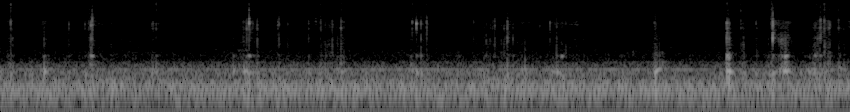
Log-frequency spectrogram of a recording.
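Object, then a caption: Plastic screw cap on a water bottle. Fingertips tap and click on the white plastic screw cap of a small, partly full, clear plastic water bottle with a green label, held close to the microphone. Soft, short, bright ticks and clicks come at an irregular pace over a steady low hum, with a few slightly sharper taps near the end.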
